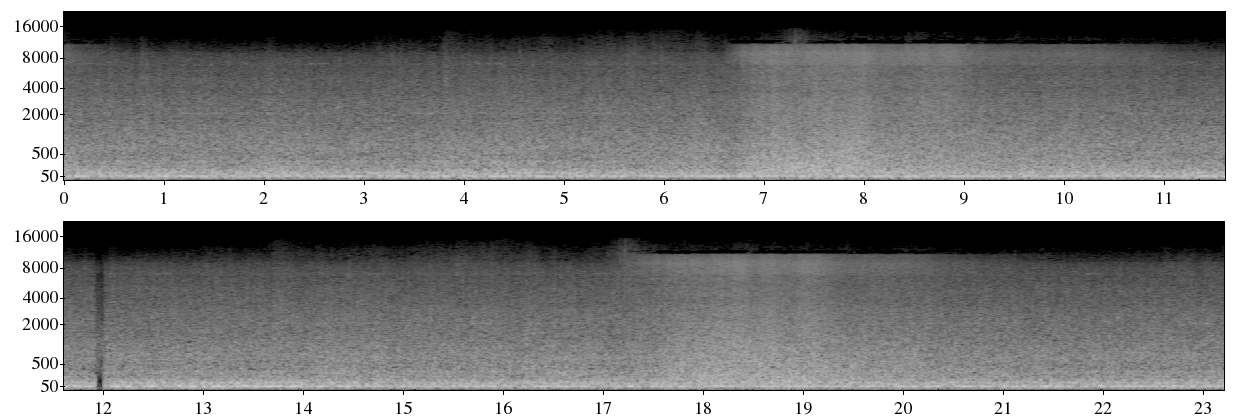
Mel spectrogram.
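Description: A large ship's engine rumbles low and steady.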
